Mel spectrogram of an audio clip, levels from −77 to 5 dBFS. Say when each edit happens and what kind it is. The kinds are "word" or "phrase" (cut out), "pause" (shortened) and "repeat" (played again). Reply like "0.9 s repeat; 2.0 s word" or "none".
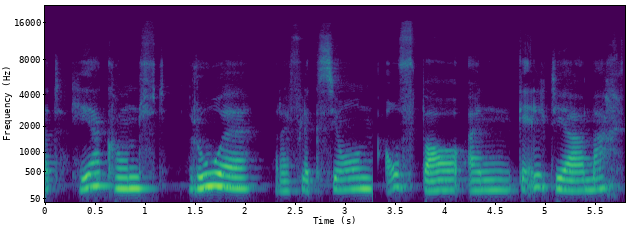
none

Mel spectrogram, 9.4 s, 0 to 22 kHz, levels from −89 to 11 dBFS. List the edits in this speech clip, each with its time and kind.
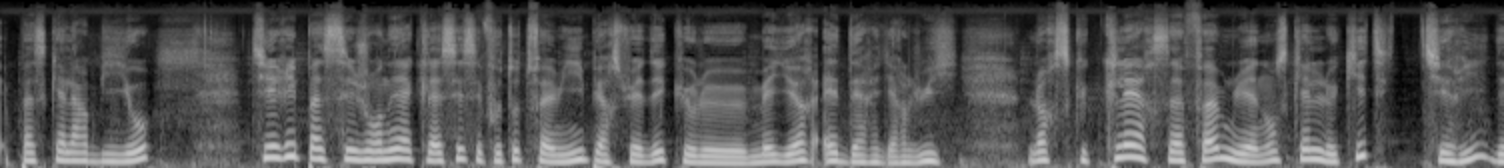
none

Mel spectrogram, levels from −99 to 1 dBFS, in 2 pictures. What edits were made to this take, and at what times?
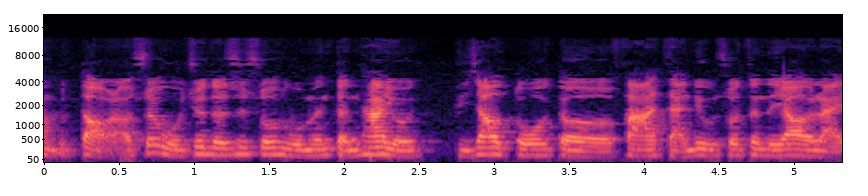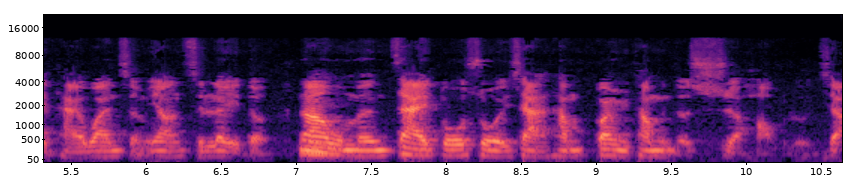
7.0 s pause

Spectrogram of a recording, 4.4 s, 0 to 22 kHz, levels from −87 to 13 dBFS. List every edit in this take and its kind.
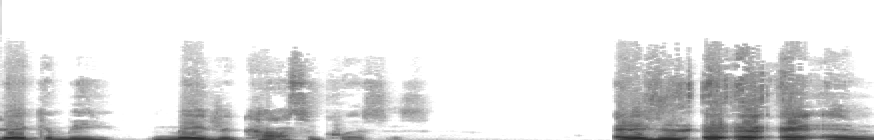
none

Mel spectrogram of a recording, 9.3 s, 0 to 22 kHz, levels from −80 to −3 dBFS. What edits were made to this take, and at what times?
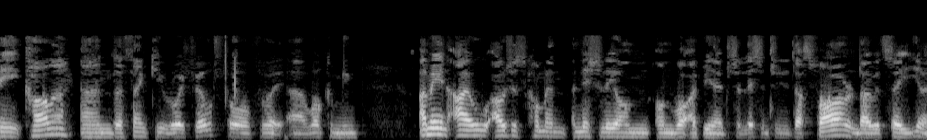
none

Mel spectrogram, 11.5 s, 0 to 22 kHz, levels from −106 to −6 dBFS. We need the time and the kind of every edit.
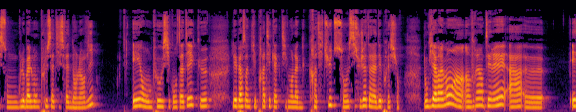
7.1 s word

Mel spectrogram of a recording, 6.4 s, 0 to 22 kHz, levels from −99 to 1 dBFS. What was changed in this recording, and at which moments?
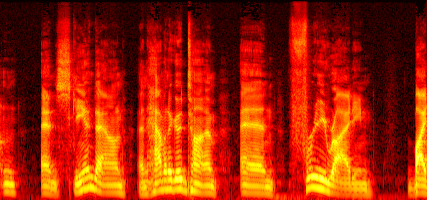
none

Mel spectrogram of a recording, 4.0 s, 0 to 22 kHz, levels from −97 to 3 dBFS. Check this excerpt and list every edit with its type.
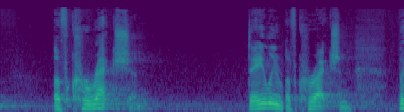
2.8 s word

